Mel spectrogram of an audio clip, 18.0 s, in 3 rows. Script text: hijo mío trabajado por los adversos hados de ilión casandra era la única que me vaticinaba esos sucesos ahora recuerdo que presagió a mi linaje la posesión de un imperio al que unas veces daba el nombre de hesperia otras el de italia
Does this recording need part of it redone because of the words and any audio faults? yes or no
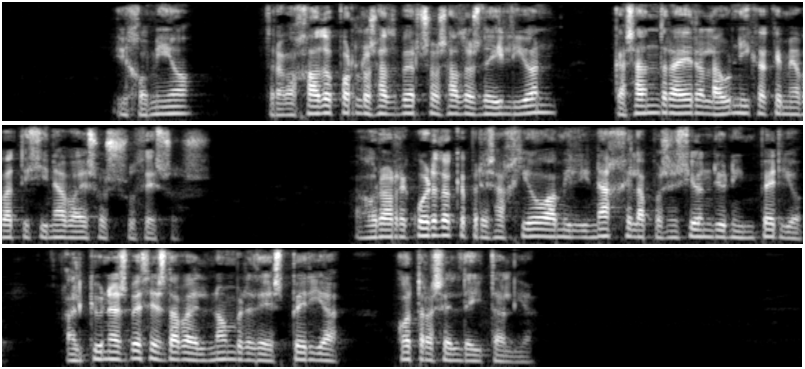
no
